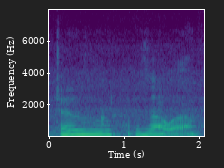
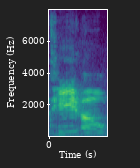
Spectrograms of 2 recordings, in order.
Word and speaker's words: Tozawa: Tozawa. Did you put an E in that? Dude, I put every vowel in there, just hoping I'd hit one. @ sign. Yeah. The way you pronounce it, Toezawa.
